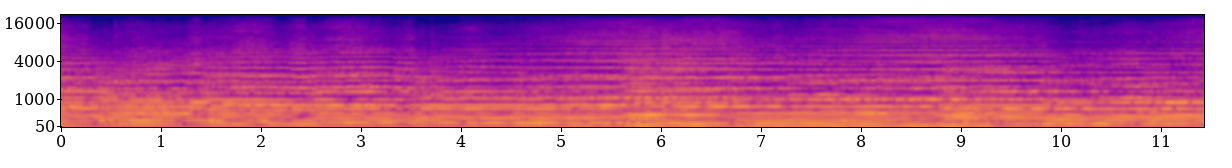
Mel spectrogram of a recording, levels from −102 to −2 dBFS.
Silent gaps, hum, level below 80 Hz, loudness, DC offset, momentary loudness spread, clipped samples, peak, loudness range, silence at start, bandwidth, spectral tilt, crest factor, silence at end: none; none; -40 dBFS; -29 LUFS; 0.7%; 3 LU; under 0.1%; -14 dBFS; 1 LU; 0 s; 19.5 kHz; -5.5 dB/octave; 14 dB; 0 s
